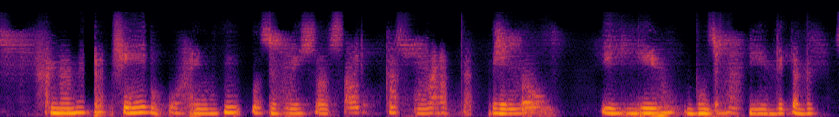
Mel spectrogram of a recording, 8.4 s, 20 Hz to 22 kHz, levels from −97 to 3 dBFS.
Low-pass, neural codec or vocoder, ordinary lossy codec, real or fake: 14.4 kHz; codec, 44.1 kHz, 0.9 kbps, DAC; none; fake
